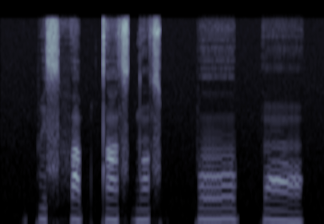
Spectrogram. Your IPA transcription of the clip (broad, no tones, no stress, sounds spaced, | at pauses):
p i s f a p t ã s d ɔ̃ s pː oː pː ɔ̃ː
